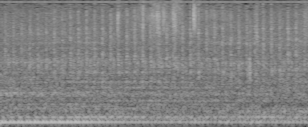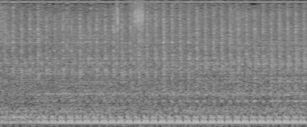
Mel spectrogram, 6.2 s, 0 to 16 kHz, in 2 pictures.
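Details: Ford Ranger with 302 5.0 V8 driving: heavy deep engine note with a steady thudding knock around four per second; worst rod knock yet from a worn rod bearing, engine being replaced.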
